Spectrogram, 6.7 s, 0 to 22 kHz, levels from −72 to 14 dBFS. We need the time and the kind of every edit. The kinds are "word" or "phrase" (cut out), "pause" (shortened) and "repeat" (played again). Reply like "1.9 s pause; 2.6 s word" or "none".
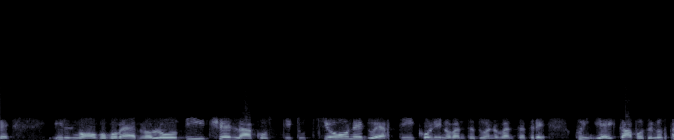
none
